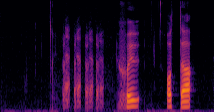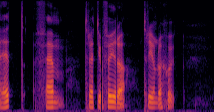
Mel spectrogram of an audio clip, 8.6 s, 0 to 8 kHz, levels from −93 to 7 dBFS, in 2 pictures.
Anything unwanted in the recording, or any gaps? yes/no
yes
